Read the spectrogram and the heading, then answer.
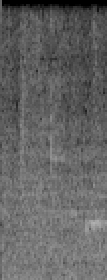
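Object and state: Nothing is struck.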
